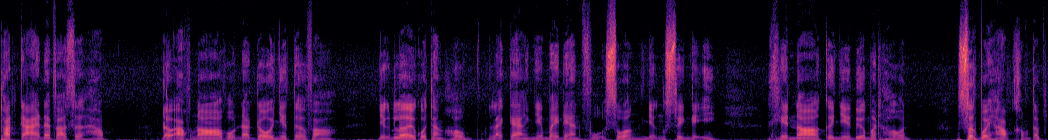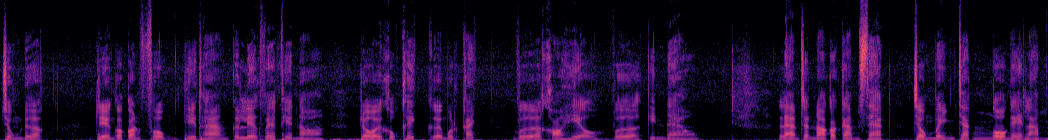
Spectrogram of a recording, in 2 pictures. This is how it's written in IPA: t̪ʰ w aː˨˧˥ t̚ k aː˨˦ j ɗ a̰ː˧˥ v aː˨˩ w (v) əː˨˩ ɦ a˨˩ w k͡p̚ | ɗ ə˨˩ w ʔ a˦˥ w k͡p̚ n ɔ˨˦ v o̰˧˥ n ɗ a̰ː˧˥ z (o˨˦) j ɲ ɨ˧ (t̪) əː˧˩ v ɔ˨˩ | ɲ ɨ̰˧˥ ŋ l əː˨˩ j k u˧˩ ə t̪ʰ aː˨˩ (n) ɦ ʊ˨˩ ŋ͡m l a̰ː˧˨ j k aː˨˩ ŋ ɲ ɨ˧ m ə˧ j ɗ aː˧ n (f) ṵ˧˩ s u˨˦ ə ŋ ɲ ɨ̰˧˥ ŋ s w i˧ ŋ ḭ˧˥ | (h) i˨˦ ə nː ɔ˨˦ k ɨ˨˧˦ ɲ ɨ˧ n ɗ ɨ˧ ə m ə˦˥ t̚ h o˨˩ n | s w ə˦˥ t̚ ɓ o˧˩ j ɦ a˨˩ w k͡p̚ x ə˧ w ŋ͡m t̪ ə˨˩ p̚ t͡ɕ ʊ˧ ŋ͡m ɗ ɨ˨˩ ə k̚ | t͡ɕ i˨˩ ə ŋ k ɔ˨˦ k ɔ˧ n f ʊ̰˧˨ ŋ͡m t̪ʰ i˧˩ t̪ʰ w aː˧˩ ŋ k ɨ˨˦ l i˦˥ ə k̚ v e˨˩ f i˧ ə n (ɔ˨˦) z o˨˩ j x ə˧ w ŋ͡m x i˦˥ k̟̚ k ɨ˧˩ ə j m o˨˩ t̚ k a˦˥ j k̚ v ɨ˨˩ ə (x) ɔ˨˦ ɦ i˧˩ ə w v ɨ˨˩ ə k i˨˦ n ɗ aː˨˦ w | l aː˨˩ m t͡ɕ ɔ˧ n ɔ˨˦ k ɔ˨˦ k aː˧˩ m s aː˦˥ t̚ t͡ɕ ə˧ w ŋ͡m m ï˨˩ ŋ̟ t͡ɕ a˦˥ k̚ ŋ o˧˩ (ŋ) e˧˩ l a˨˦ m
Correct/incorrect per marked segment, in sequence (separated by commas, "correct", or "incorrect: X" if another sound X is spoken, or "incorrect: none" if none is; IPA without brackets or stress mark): incorrect: z, correct, correct, incorrect: ŋ, correct, incorrect: x, correct, correct, correct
